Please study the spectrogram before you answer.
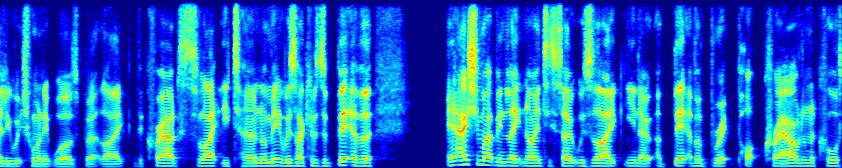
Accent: Nashville, Tennessee, United States; Well, listen, I grew up in Nashville, Tennessee.

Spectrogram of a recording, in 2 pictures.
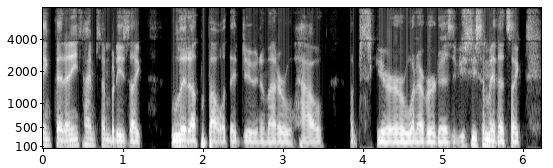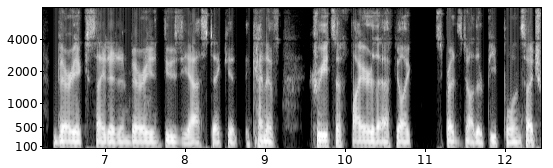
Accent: Florida, United States; and it's something that I used to like a lot, you know, growing up in Florida.

